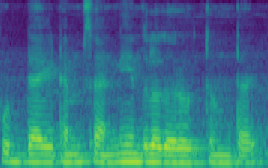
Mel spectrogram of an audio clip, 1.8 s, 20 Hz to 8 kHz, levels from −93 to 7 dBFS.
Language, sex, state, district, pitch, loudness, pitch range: Telugu, male, Andhra Pradesh, Srikakulam, 140 Hz, -14 LUFS, 130-145 Hz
